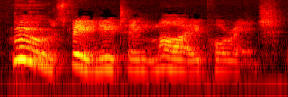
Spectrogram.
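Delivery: slow, very loud booming bear voice; Daddy Bear bellowing. Acted. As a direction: boom it out like a big father bear. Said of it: "Daddy Bear bellowed".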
